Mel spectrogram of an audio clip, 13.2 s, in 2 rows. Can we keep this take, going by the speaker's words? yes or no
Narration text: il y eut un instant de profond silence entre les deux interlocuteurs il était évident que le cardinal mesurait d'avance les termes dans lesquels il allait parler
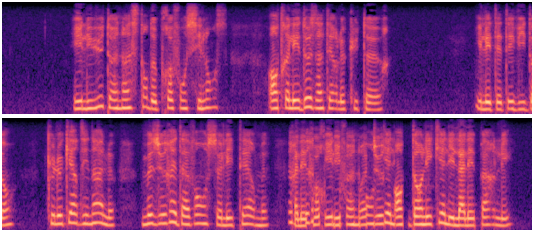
no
